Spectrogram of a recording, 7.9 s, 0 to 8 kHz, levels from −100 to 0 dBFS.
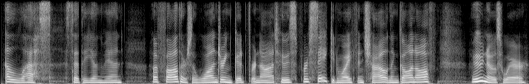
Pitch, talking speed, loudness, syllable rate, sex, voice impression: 200 Hz, 180 wpm, -18 LUFS, 4.9 syllables/s, female, very feminine, very adult-like, middle-aged, slightly thin, relaxed, slightly weak, slightly bright, very soft, very clear, very fluent, very cute, very intellectual, refreshing, very sincere, very calm, very friendly, very reassuring, very unique, very elegant, very sweet, lively, very kind, modest, slightly light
